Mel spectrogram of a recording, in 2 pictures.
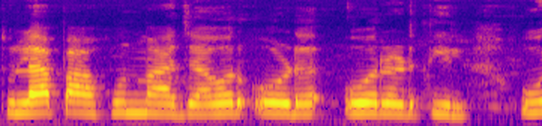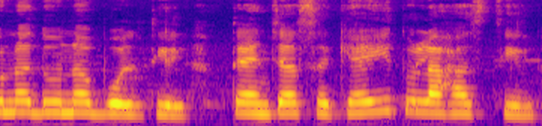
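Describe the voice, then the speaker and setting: A woman's voice: a little high, flat delivery, moderate pace, lightly acted. A woman voicing a palace maid who talks in a polite, questioning way, in a dull lo-fi recording. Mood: cautious.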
